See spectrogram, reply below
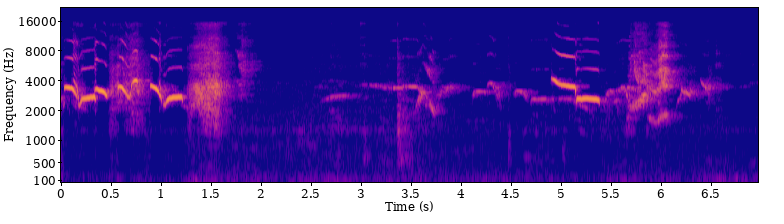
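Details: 'Ngeplong gacor' song of the Oriental magpie-robin, or kacer, for training birds at home: loud, rich whistled notes open the phrase with a harsh buzzy burst, then scattered high slurs and another bright ringing flourish.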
